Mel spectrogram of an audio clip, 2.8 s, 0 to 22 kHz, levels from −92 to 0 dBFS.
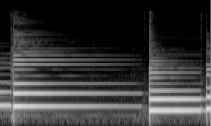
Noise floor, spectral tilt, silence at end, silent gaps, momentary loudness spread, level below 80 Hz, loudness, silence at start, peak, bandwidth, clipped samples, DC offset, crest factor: -40 dBFS; -5 dB/octave; 0 s; none; 19 LU; -68 dBFS; -20 LUFS; 0 s; -6 dBFS; 9 kHz; under 0.1%; under 0.1%; 14 dB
